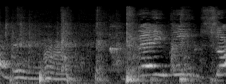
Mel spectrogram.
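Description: Young children's high-pitched voices, calling out and chattering without clear words.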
